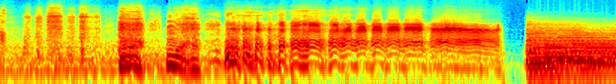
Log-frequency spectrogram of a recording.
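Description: A man's wordless vocalizing and panting, its pitch wavering faster and faster, breaks off suddenly about five seconds in. After a brief gap, an upright piano starts playing.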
